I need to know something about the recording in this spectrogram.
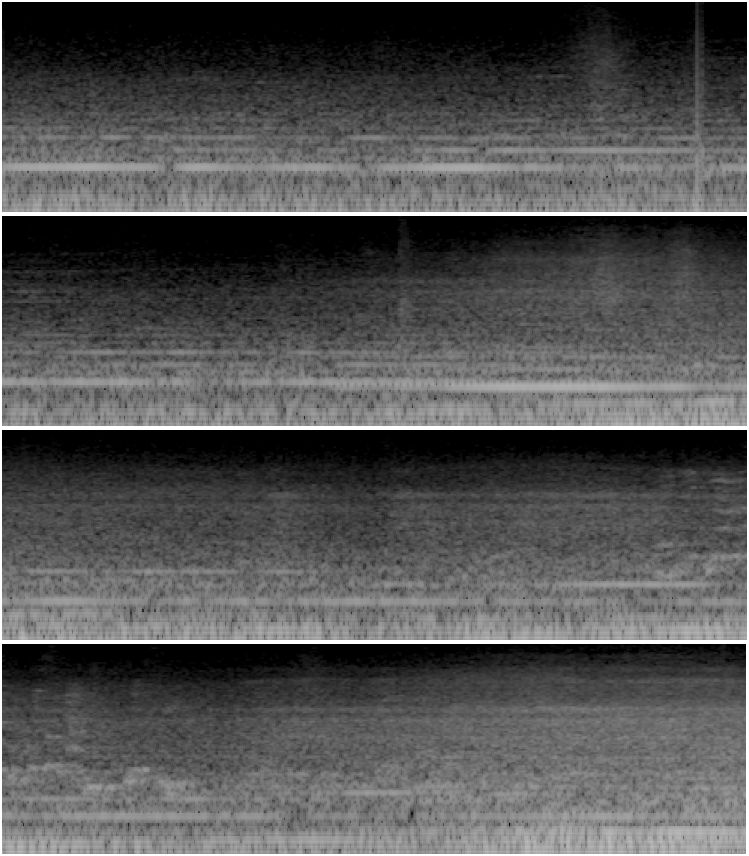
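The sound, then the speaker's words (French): A passing car's engine rumbles steadily, its low drone swelling louder toward the end as the vehicle draws near. No one speaks. “Par exemple, une voiture qui passe, l'expiration qui est devenue lente.”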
